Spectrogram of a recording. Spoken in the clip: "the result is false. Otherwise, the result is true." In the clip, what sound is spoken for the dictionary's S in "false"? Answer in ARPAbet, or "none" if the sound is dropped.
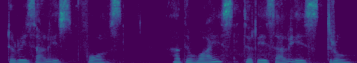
S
